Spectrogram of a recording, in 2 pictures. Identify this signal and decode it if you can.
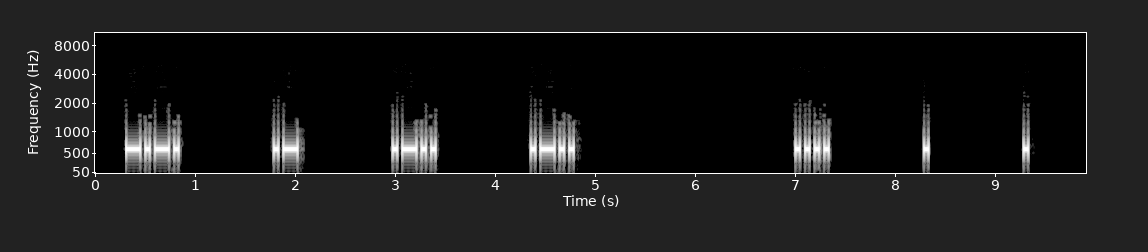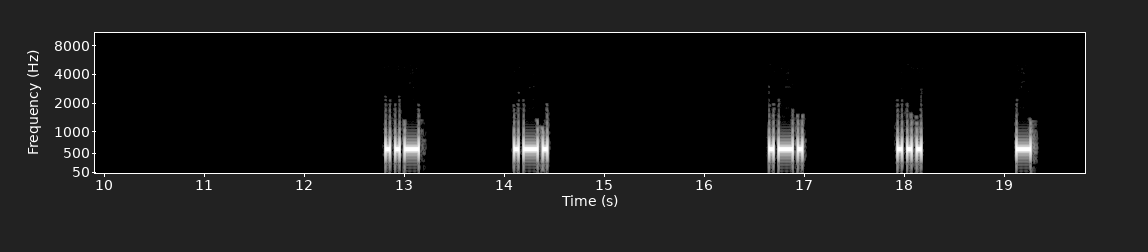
Morse code, heard as a keyed tone, about 25 wpm, spaced as for 8 wpm, 590 Hz. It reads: CALL HEE UR RST
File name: qso006 08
